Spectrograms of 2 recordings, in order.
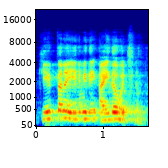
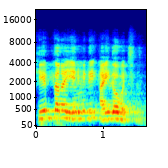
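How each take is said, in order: Both takes have the same delivery.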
